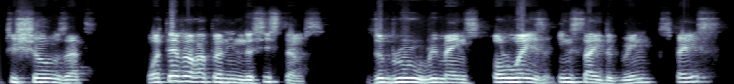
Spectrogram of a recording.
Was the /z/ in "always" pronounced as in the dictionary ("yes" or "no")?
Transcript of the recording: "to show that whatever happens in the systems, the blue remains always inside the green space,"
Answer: yes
